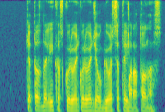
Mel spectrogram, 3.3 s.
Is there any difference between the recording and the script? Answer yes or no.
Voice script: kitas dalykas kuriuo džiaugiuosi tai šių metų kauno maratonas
yes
